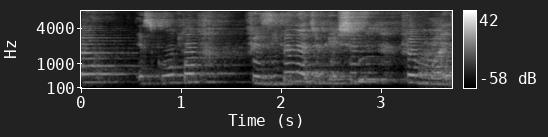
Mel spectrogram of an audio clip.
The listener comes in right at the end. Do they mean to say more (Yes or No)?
No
